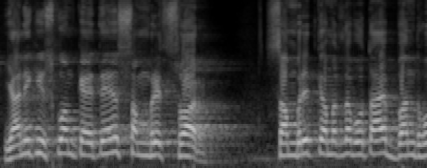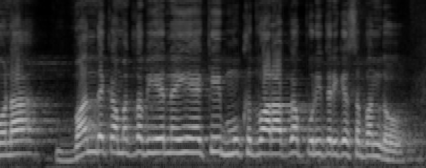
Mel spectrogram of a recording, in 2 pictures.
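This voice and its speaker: Male coaching teacher, high voice, classroom drill delivery, long room reverb. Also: normal speed. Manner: asks questions and answers them himself, drills vowels aloud. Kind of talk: classroom lesson on vowel pronunciation.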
